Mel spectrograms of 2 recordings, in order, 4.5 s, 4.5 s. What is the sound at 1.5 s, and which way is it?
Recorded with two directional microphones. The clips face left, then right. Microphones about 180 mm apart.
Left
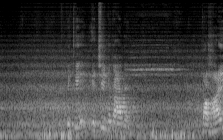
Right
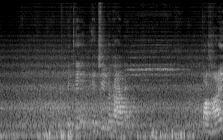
Speech, 20° left (ahead or behind).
